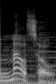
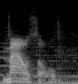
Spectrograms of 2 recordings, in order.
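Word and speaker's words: Mousehole: head over to rampam Ransom then down to mous hole mous hole next travel North up to toester toester then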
